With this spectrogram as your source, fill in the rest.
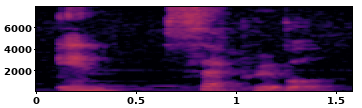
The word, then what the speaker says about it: inseparable: PE RA BL e in separable in separable and not inseparable or whatever in separable so the stress is on the second syllable now I hope that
